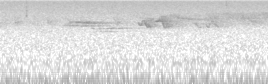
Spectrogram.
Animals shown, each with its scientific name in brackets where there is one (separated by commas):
Wood Thrush (Hylocichla mustelina), Red-eyed Vireo (Vireo olivaceus), Black-throated Blue Warbler (Setophaga caerulescens)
